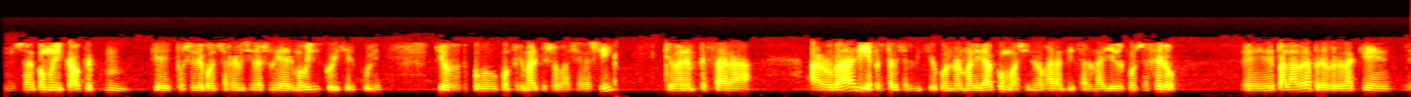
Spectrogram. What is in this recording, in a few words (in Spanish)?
noticias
